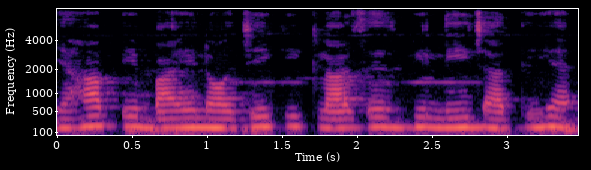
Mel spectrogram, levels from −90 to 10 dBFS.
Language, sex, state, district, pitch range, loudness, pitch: Hindi, female, Bihar, Saharsa, 170-185 Hz, -29 LUFS, 175 Hz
